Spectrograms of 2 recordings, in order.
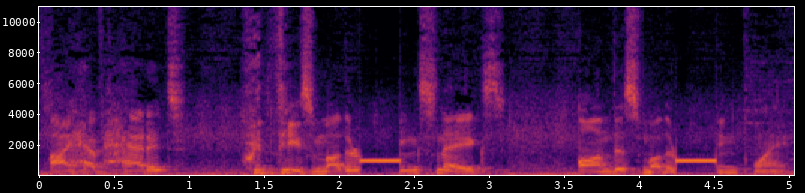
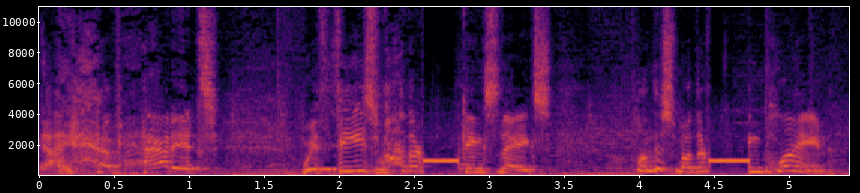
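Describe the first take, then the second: First: The line is delivered straight, without laughter. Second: The line is delivered with laughter in it. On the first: "Bit more frustration" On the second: "No laughter at all"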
